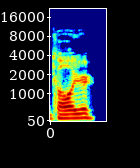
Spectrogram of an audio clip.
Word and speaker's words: Collier: But from Lorie Markin all the way to like um Isaiah Koy, whatever his name is, I can't pronounce his last name. Or Keonte George. Isaiah Collier.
